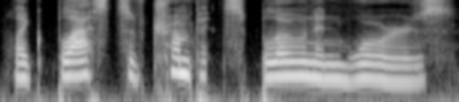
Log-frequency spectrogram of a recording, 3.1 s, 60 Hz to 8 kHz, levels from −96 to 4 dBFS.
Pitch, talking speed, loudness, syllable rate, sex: 195 Hz, 135 wpm, -18 LUFS, 2.9 syllables/s, female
